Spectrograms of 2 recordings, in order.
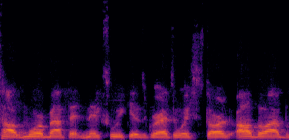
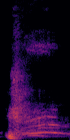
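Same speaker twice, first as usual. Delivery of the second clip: high squeal of laughter; 10 dB quieter than usual. Real, not acted. Host laughing at co-host.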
